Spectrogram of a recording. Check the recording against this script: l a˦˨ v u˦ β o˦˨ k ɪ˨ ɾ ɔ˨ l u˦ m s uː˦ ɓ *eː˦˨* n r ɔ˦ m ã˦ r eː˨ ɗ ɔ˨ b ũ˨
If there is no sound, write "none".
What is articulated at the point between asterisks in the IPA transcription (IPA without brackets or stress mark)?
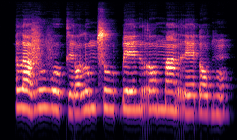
eː˦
